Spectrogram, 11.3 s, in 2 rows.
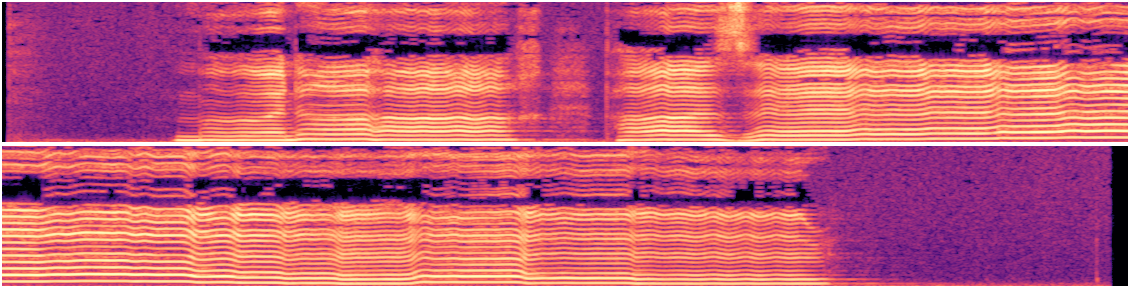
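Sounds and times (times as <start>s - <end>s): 
munach pazer cantillation: 0.1s - 11.2s.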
